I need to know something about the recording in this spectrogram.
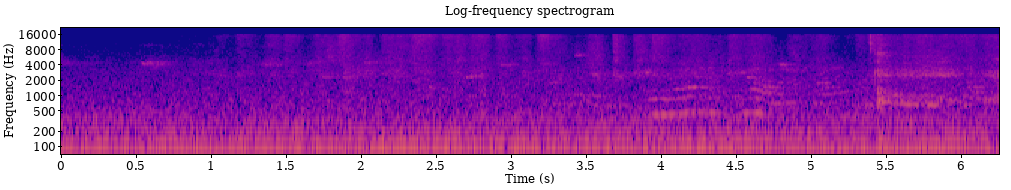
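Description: Near silence: room tone with a steady low hum, a few faint short chirps and a brief faint rustle near the end.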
